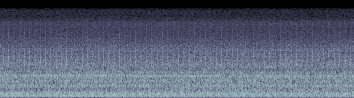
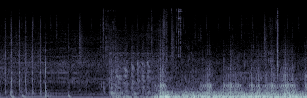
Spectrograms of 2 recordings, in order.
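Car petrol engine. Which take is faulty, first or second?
second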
